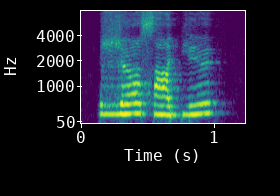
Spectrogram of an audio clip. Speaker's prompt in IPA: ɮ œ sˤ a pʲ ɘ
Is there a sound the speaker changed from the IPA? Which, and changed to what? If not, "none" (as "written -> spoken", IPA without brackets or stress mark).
ɘ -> ø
